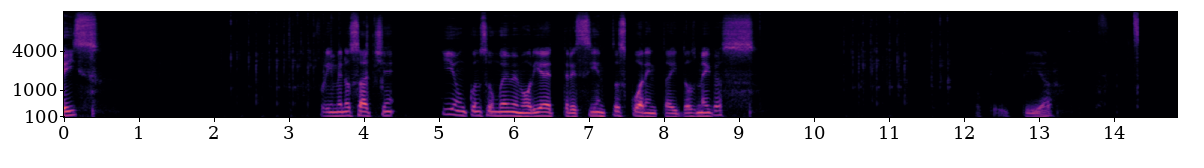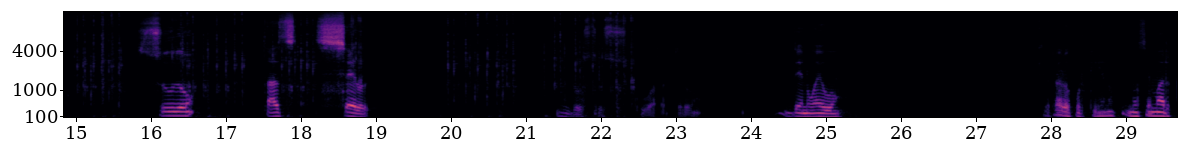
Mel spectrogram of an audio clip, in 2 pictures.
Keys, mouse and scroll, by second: 1.8-4.0 typing, 6.8-8.4 drag, 9.1 click, 10.1-11.6 typing, 13.4 click, 14.6-18.5 typing, 19.5-23.0 typing.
